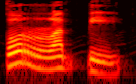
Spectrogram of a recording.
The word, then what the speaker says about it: قل رب: خب، یا در حرف لام، لام ساکن در حرف را، دقت کنید، قل ربی، قل ربی، لام ساکن در حرف را ادغام میشه، مثل قر ربی، قر ربی. دیگه لام رو ما تلفظ نمی کنیم، بلکه حرف را مشدد بیان میشه.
